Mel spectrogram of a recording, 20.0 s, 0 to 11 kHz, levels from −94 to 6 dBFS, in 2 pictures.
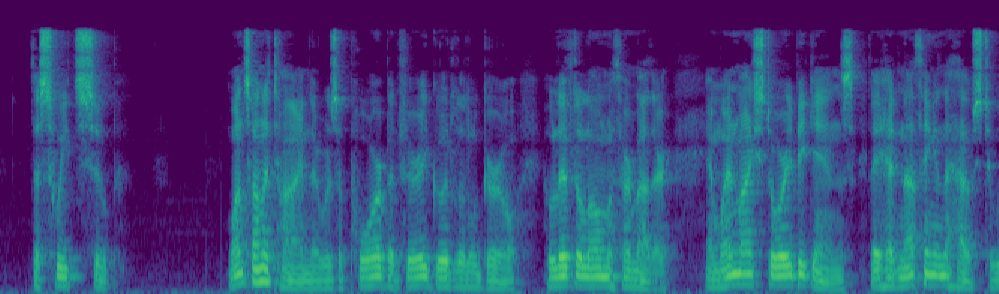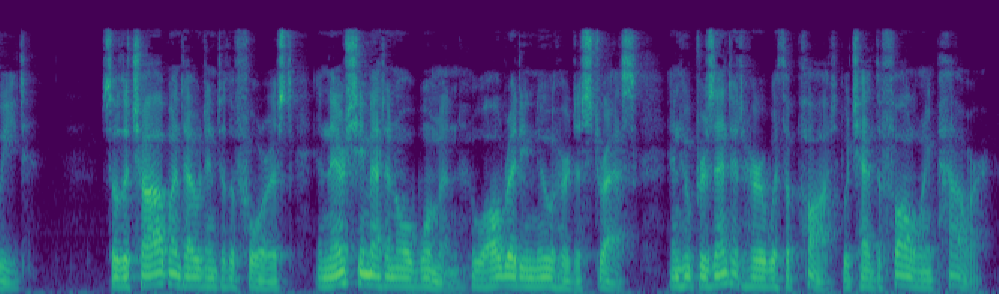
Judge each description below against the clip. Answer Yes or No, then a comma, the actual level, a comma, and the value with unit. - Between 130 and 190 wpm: No, average, 200 wpm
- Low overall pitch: Yes, very low, 95 Hz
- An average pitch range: Yes, average, 3.5 semitones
